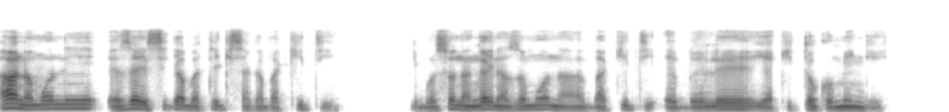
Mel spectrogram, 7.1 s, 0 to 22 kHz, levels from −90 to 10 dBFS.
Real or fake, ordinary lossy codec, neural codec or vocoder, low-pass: fake; Opus, 24 kbps; autoencoder, 48 kHz, 128 numbers a frame, DAC-VAE, trained on Japanese speech; 7.2 kHz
